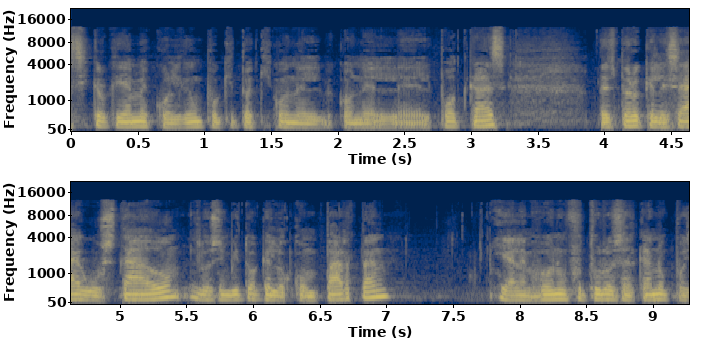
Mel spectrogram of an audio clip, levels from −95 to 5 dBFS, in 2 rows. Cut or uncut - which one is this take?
uncut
